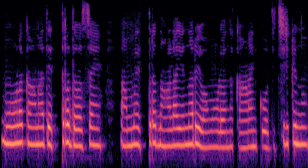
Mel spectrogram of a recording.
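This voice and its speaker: Woman voicing a doting cartoon mother, fussy and very high-pitched, dry close sound. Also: little pitch movement, fairly quick, darkish tone, no room sound. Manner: fussing, affectionate. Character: doting middle-aged mother. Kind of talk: cartoon voice acting.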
